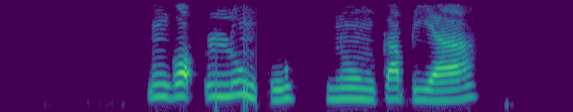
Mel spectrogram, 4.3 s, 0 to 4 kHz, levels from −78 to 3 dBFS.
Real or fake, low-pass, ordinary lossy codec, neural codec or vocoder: real; 3.6 kHz; Opus, 24 kbps; none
